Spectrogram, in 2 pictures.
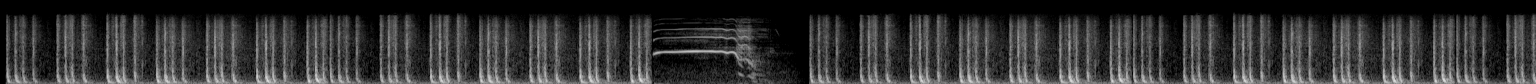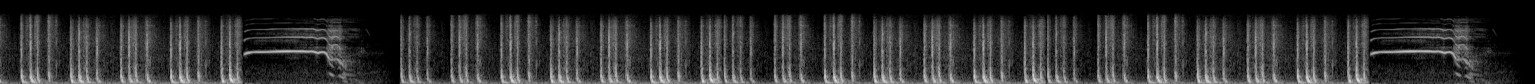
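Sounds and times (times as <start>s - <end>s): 
horse: 0.1s - 30.4s.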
